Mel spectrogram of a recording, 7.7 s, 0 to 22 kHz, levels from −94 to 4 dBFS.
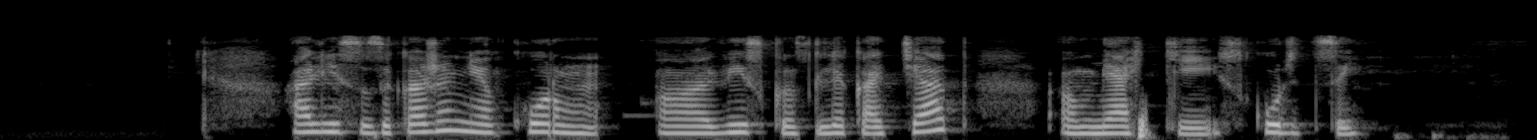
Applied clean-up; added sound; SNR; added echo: none; none; none; none.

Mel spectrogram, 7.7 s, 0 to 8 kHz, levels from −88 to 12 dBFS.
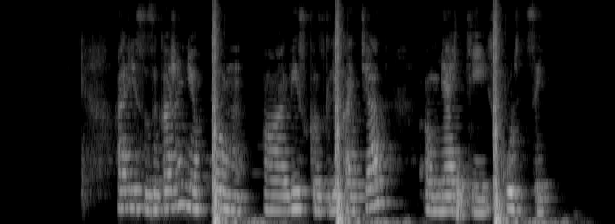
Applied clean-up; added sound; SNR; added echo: classical method WPE with log-MMSE.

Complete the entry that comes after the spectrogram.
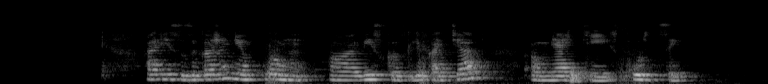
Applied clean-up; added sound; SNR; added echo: neural separator model SepFormer DNS4.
